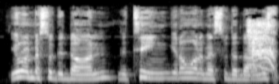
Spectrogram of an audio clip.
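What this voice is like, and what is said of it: Put-on Jamaican accent. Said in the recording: “now he's like Jamaican Drake ... Now you Jamaican? ... that little accent in his voice now”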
